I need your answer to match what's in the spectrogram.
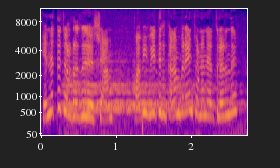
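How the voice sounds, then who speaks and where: A woman's voice: very high-pitched, very fast, loud music behind the voice. A woman acting a worried grandmother who scolds and pushes her grown son. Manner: scolding, insistent. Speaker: mother of the father. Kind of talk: home drama acting.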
